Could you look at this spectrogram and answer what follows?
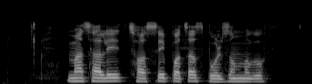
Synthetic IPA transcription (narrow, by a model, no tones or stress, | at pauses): mat͡sʰalet͡sʰʌsepʌt͡sasbʱols̬ʌmːʌko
